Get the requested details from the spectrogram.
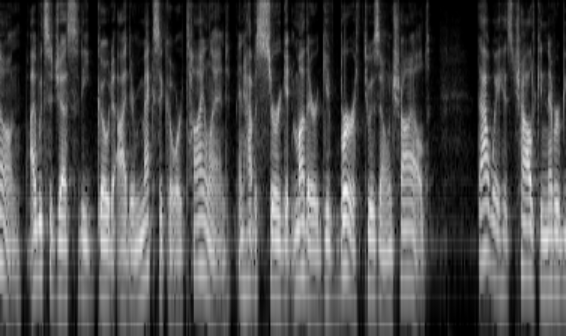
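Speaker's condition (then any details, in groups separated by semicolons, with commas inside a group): No condition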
